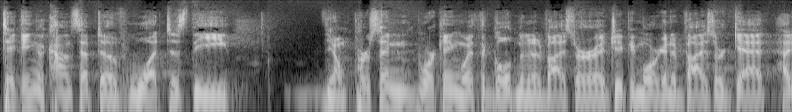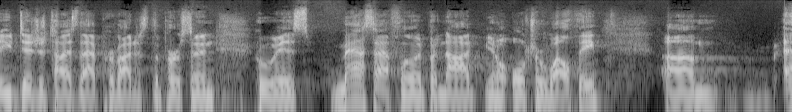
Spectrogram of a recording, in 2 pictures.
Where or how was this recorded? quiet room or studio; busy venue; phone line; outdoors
busy venue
